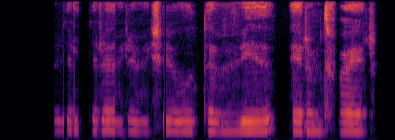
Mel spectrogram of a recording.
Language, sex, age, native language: Icelandic, male, 11, Polish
